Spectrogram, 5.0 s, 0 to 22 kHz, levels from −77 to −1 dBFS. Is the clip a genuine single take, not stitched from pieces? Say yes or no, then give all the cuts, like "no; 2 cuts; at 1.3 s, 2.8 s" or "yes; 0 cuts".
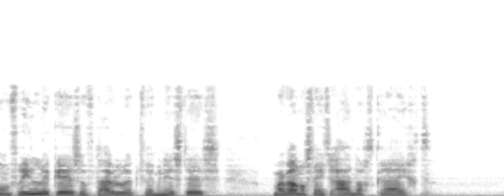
no; 1 cut; at 1.4 s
